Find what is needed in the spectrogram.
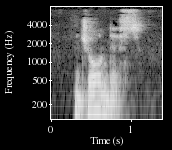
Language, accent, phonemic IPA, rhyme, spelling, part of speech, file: English, Southern England, /ˈd͡ʒɔːndɪs/, -ɔːndɪs, jaundice, noun / verb, LL-Q1860 (eng)-jaundice.wav
- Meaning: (noun) 1. A morbid condition, characterized by yellowness of the eyes, skin, and urine 2. A feeling of bitterness, resentment or jealousy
